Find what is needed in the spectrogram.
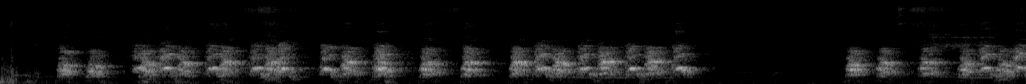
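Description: Dog barking in a rapid run, about three barks a second; the barking breaks off about seven seconds in and starts again a second and a half later.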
